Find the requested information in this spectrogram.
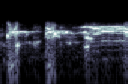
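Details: Red-nose pit bull puppy aged seven months giving high-pitched whines, two short wavering cries followed by a long, steady drawn-out whine.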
